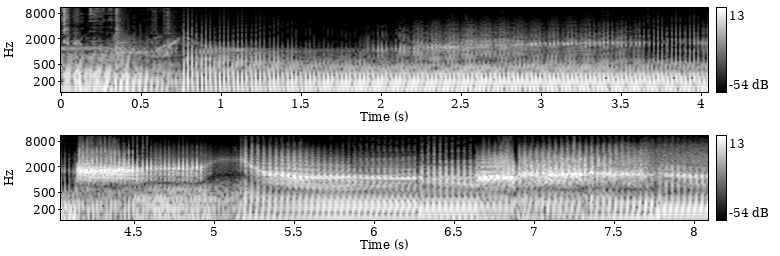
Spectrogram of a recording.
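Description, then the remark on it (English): A distorted bass guitar growls through a filter pedal: a long, thick sustained low note with buzzing harmonics, then sweeping, wah-like filtered notes that shift in tone toward the end. “We're adding distortion.”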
